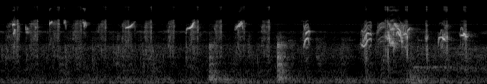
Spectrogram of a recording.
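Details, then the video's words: High-pitched song from an olive-backed sunbird finished with its moult: quick repeated bright chips, a couple of lower rasping notes, and a dense twittering flourish near the end. "Kolibri ninja selesai rontok masih mau bunyi"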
